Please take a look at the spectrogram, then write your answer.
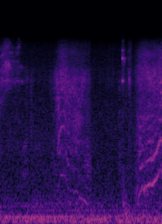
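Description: A zipper on a baby sleeper being zipped, two or three short rasping pulls close by, separated by brief pauses over a soft background hiss.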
